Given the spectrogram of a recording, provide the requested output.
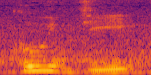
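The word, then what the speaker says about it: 九時: Itu kan Q, tapi untuk di jam dia dibacanya ku. Jadi, kuji untuk menit 15-nya jadi jug go fung.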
